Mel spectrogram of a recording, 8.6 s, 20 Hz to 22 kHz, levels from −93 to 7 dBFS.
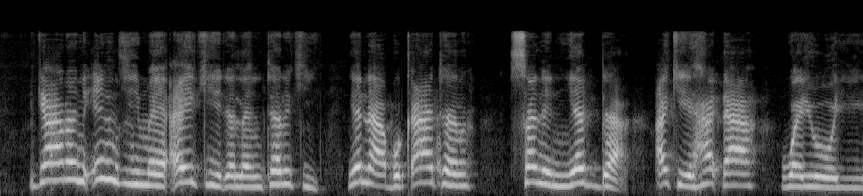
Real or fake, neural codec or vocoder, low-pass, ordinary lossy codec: fake; codec, 24 kHz, 3 kbps, HILCodec; none; none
